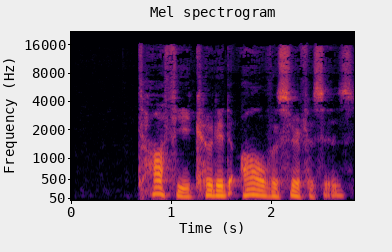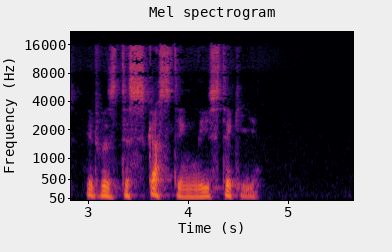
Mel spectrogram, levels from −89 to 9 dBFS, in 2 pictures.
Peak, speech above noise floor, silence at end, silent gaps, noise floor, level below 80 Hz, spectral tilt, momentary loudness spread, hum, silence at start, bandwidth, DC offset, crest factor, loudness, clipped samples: -6 dBFS; 49 dB; 0.95 s; none; -72 dBFS; -52 dBFS; -5.5 dB/octave; 12 LU; none; 0.65 s; 16.5 kHz; under 0.1%; 20 dB; -24 LUFS; under 0.1%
